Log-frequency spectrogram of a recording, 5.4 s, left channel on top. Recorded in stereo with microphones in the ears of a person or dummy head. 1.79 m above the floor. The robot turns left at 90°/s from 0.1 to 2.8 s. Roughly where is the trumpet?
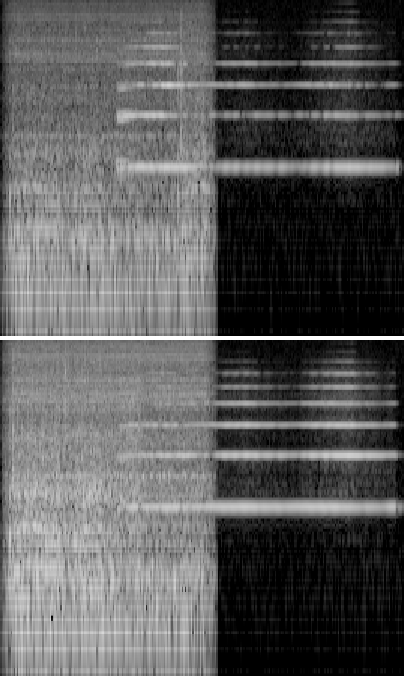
Left.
